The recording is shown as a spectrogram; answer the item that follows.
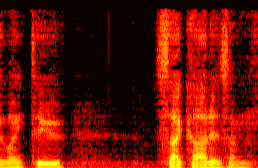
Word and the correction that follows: psychoticism: Psychoticism. There we go. I knew I was saying that wrong.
